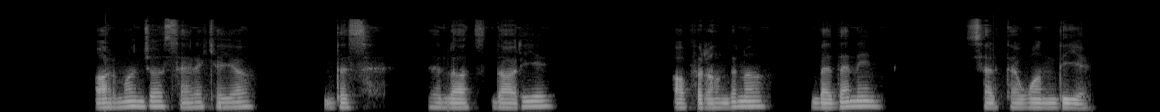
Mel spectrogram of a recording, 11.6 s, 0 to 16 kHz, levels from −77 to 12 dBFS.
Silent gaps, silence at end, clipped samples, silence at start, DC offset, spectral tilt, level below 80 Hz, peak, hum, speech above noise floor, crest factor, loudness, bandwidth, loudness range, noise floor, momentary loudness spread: 2.70-3.24 s, 4.01-4.29 s, 5.62-6.73 s, 7.77-8.11 s, 9.01-9.66 s; 0.7 s; under 0.1%; 0.95 s; under 0.1%; -6.5 dB/octave; -64 dBFS; -6 dBFS; none; over 64 dB; 22 dB; -28 LUFS; 9.4 kHz; 2 LU; under -90 dBFS; 13 LU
